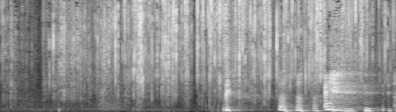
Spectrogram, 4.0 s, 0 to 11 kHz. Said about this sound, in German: So, ich knister jetzt und esse einen Lolli, 90er Jahre Lolli.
